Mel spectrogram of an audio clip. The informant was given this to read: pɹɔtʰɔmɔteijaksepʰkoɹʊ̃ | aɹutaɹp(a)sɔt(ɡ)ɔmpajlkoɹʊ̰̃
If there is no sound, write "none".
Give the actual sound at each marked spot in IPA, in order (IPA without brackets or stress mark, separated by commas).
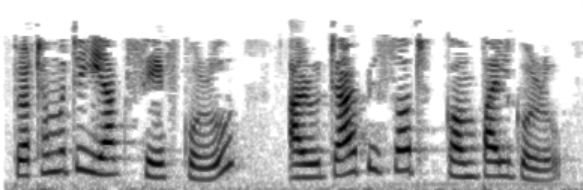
i, k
